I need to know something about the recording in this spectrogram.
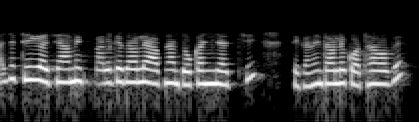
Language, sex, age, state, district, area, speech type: Bengali, female, 45-60, West Bengal, Nadia, rural, conversation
